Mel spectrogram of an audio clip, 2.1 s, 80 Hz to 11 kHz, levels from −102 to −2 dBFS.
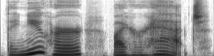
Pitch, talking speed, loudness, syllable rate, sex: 185 Hz, 170 wpm, -18 LUFS, 3.6 syllables/s, female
